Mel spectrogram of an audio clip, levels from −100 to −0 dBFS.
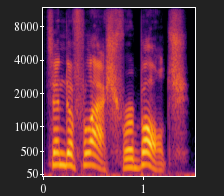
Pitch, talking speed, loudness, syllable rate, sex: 195 Hz, 195 wpm, -17 LUFS, 3.6 syllables/s, male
